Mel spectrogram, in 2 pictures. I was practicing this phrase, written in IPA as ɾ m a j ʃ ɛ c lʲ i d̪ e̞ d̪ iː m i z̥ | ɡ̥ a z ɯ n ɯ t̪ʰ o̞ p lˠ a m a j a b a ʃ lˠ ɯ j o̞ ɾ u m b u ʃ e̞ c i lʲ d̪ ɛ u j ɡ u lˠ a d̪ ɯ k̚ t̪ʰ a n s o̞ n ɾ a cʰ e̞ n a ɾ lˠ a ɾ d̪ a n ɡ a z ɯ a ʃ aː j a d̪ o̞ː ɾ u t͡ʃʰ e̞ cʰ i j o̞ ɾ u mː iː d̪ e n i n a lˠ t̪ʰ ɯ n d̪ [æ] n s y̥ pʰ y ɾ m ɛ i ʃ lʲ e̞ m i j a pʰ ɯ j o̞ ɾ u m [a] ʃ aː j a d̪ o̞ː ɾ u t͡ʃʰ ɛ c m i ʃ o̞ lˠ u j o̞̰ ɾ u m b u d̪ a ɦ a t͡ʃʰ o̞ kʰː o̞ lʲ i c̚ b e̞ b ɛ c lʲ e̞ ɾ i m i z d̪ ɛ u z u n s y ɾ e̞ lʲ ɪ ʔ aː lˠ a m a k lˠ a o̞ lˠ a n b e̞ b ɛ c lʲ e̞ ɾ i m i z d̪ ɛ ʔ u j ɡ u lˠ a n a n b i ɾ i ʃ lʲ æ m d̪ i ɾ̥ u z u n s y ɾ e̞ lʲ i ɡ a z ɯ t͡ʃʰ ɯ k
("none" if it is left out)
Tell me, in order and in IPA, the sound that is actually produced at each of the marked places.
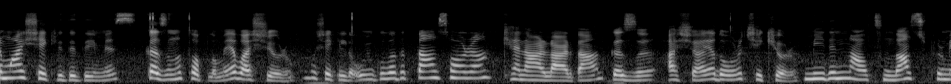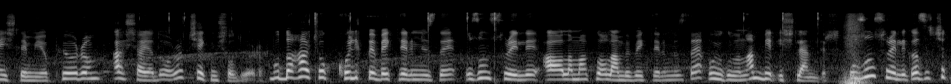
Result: a, a

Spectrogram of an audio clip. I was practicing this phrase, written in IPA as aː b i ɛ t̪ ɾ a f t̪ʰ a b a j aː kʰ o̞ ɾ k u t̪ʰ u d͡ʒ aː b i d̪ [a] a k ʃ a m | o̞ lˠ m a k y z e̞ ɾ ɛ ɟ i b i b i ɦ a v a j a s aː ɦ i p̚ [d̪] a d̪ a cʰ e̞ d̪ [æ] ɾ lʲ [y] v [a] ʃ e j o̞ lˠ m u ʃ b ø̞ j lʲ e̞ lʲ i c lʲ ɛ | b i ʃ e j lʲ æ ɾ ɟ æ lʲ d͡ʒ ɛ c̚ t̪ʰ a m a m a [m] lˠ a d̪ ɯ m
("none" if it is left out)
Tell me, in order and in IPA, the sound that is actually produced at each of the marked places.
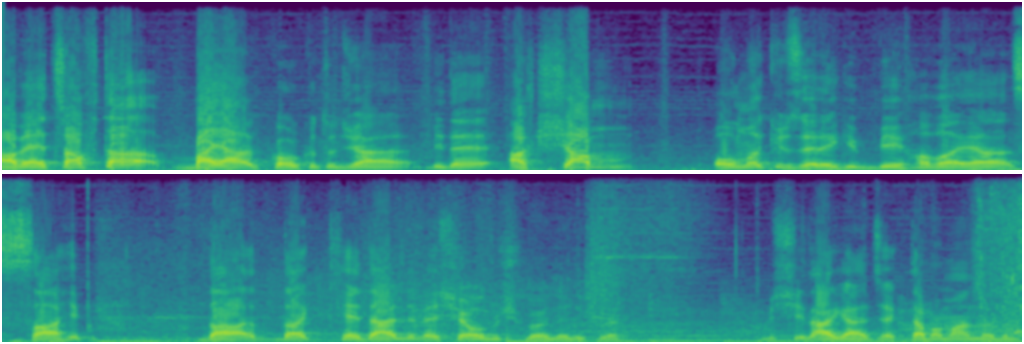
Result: ɛ, d̪, æ, i, ɛ, n

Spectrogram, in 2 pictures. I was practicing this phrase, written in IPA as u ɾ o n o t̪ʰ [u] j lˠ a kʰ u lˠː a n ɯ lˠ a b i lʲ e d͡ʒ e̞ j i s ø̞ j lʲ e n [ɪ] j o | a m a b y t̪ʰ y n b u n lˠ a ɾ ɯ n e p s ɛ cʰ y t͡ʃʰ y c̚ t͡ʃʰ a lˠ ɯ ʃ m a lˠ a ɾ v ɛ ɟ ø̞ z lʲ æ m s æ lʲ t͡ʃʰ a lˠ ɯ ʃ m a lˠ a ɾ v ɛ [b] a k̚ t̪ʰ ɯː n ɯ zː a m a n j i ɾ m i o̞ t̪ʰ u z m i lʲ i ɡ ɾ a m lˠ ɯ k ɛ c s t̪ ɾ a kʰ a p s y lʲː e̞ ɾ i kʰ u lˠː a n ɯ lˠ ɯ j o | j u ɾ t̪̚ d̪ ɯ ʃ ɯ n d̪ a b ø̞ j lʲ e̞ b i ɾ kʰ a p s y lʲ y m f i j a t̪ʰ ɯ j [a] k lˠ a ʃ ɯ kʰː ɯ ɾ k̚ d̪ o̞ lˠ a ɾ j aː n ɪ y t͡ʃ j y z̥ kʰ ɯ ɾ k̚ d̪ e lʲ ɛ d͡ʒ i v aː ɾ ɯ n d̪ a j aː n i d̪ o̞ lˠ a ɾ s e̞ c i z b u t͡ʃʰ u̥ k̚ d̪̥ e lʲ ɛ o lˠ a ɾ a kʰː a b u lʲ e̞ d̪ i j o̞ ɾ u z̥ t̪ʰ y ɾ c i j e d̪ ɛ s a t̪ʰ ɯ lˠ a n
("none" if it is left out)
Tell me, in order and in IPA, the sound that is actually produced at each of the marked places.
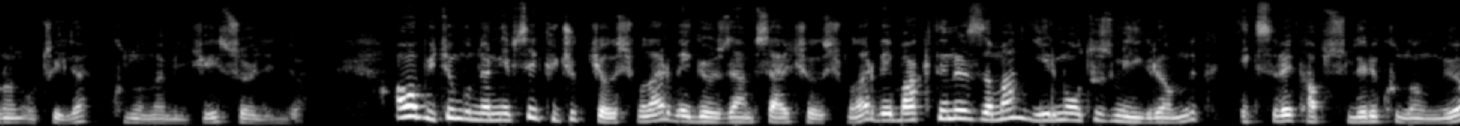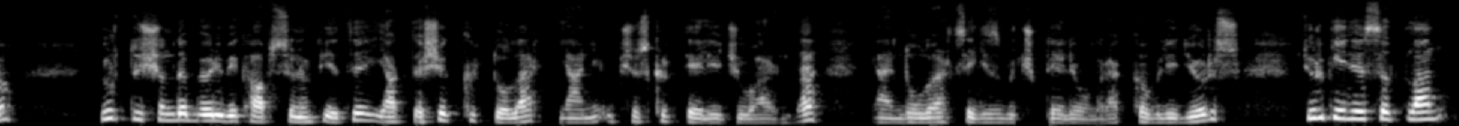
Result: u, i, b, a

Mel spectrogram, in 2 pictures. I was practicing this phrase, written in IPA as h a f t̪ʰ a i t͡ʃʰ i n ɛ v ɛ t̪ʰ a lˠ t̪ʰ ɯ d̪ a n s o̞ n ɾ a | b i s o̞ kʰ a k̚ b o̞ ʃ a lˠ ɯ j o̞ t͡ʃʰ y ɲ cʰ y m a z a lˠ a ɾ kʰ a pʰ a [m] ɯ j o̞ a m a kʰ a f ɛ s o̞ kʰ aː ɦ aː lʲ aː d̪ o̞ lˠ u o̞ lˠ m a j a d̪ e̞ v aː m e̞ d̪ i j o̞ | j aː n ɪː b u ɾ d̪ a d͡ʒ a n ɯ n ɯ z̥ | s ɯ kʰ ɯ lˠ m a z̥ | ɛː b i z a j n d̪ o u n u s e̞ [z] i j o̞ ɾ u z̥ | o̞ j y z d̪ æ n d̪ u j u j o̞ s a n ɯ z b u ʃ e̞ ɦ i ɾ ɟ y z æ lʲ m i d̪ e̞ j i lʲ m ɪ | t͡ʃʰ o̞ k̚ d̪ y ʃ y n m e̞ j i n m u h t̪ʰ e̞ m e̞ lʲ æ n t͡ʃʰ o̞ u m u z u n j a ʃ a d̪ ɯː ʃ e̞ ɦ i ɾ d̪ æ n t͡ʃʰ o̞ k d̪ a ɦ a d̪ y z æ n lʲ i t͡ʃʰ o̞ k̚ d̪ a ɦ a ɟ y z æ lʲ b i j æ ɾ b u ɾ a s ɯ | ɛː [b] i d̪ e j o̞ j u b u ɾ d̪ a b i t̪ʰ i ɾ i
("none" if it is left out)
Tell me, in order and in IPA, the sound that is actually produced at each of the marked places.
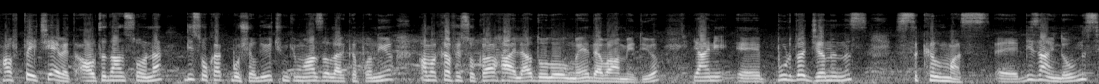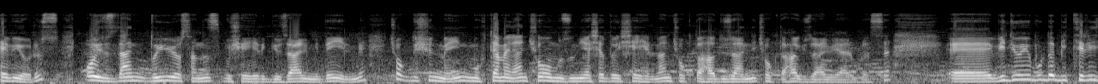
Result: n, v, v

